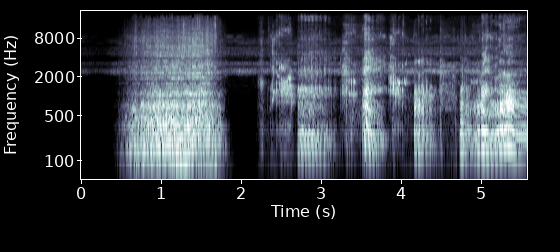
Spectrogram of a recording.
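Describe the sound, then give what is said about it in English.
A dog growls low and steadily for about a second, then lets out a series of rough, throaty snarls and grumbles, loud and unbroken by any voices. “Ignored the dog's growls and sat by the window, looking for answers and waiting for them to return.”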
